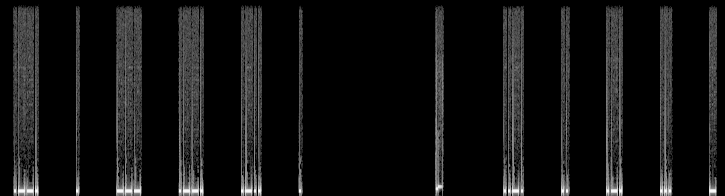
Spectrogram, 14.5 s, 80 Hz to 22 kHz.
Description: Morse code, heard as a keyed tone, about 28 wpm, spaced as for 10 wpm, 700 Hz. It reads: PEOPLE FIRST
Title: 6x Character Spacing - Top 200 Words - 28wpm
